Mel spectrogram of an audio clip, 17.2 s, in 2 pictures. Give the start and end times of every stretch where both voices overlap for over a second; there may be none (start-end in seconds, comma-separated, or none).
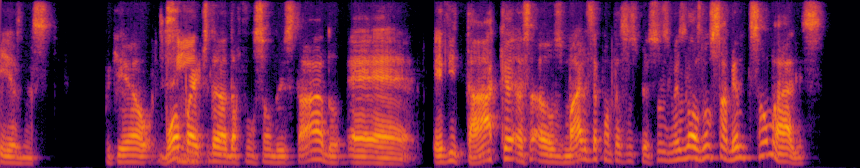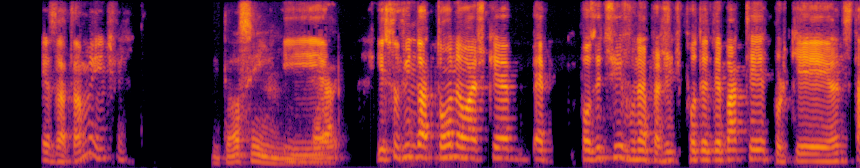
none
